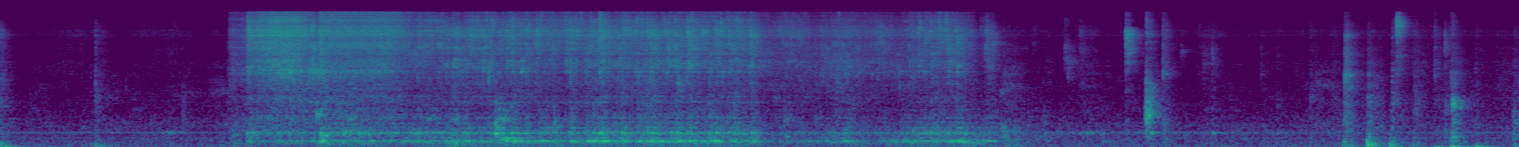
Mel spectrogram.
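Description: Water running from a tap into a sink, starting about two seconds in and stopping about ten seconds in, as slime-sticky hands are washed. A few short clicks and knocks follow near the end.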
